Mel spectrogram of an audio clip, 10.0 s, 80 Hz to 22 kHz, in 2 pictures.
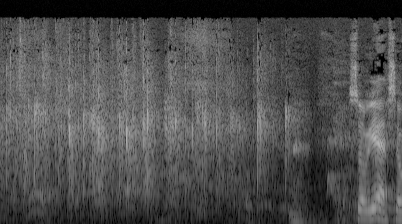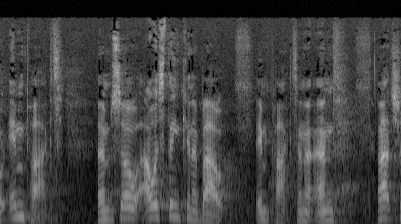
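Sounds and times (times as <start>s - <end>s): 
audience applause: 0.0s - 3.9s
speech: 3.6s - 10.0s.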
